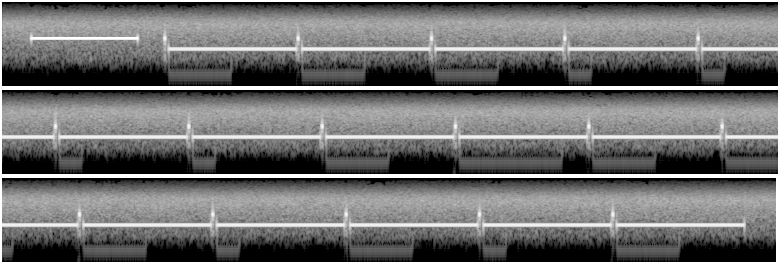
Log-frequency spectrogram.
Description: Radio time signal (WWV, Colorado), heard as ticks, one a second, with radio static.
